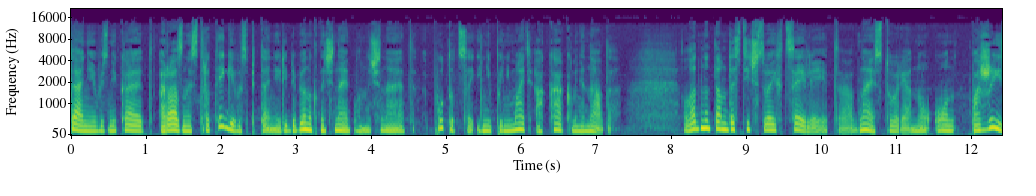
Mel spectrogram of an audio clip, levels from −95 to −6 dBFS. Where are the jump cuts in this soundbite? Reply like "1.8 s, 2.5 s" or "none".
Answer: 3.7 s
